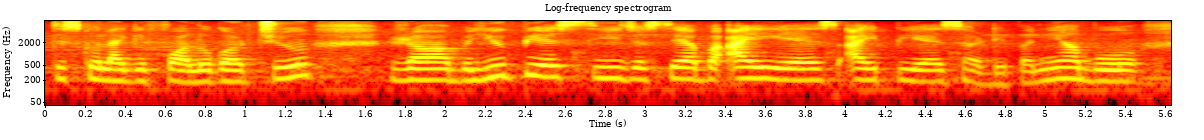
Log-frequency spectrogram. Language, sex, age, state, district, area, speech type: Nepali, female, 18-30, West Bengal, Kalimpong, rural, spontaneous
